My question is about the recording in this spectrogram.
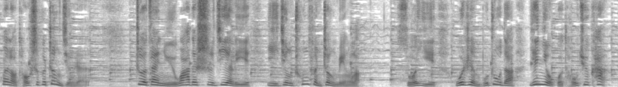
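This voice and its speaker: A woman narrating a children's storybook in a clear, even reading voice. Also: lowish voice, normal speed, faint music behind.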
